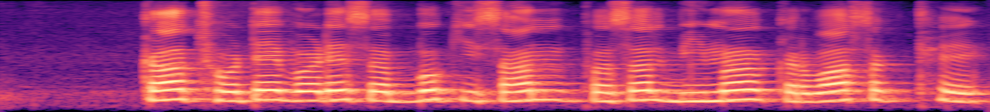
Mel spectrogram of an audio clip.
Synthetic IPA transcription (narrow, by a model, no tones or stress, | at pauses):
kaːt͡ʃʰoːʈebəɽesəbːokɪsaːnpʰəsəlbiːmakəɾʋaːsək̚t̪ɦeː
